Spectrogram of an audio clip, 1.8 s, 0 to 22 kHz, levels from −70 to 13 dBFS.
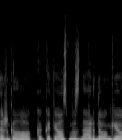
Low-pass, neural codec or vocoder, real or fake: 19.8 kHz; none; real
